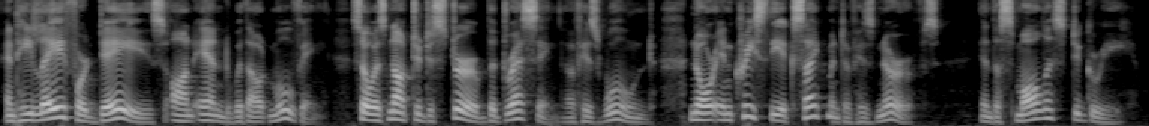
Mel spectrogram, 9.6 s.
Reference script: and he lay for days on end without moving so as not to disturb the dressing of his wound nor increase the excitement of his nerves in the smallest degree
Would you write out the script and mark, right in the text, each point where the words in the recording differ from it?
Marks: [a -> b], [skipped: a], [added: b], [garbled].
and he lay for days on end without moving so as not to disturb the dressing of his wound nor increase the excitement of his nerves in the smallest degree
